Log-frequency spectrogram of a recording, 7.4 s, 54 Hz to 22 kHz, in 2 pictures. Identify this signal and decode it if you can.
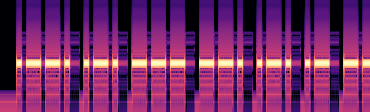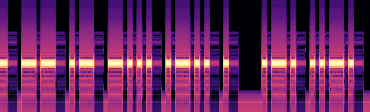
Morse code, heard as a keyed tone, about 25 wpm, 750 Hz. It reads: PROGRAMMABLE RF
